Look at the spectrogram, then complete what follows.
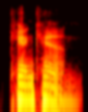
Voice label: "cancan", American

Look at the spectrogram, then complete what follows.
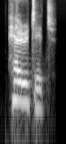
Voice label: "heritage", Indian

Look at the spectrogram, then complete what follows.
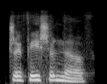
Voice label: "trifacial nerve", Indian

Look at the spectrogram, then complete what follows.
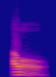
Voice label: "ill", American

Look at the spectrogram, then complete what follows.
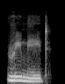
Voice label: "remade", Indian

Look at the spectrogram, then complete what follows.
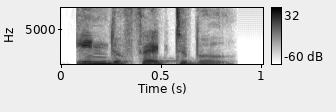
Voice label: "indefectible", Indian

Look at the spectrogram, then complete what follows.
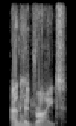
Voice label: "anhydrite", British

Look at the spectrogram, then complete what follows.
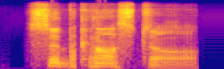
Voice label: "subcostal", British

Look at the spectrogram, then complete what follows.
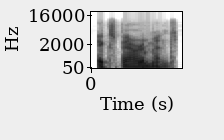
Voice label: "experiment", American

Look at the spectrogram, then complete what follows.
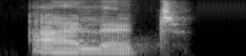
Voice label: "eyelet", Indian

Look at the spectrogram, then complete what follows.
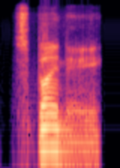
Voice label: "spiny", British

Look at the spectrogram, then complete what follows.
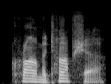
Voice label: "chromatopsia", American

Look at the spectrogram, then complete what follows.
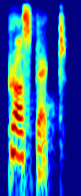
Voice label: "prospect", Indian; Dictionary

